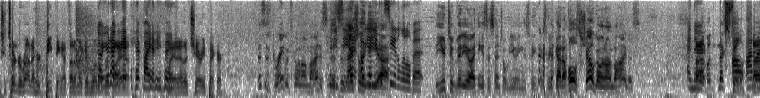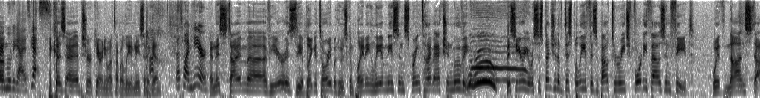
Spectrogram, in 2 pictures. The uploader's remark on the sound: LIVE FROM THE OSCARS RED CARPET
